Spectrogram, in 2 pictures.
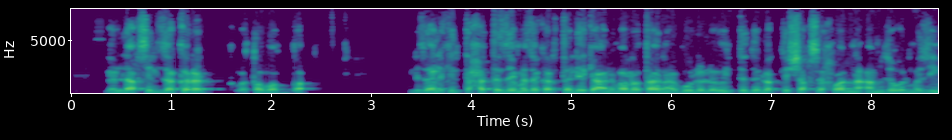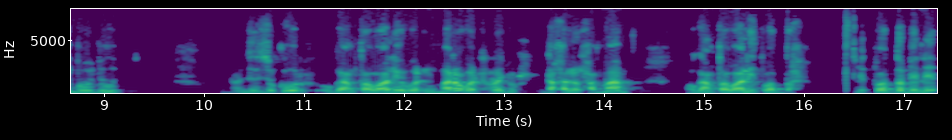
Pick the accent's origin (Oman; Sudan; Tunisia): Sudan; ونحن عندنا في السودان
